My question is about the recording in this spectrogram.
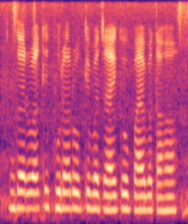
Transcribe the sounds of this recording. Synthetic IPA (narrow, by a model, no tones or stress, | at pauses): ɡɐɾʋakekʰuːɾaɾoːkːebɐt͡ʃaːekeʊpaːebɐt̪aːɦaː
